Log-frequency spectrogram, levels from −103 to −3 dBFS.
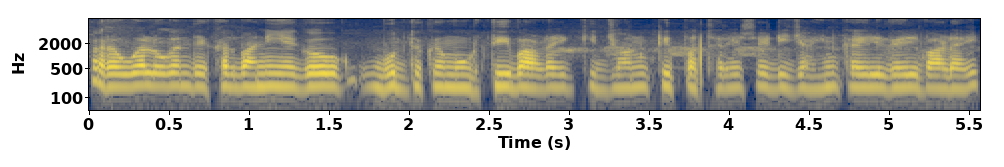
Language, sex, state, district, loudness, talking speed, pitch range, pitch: Bhojpuri, male, Uttar Pradesh, Ghazipur, -18 LUFS, 185 wpm, 180-190 Hz, 185 Hz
